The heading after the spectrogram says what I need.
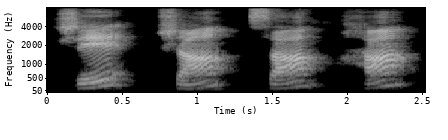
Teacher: గాలిని బయటకి ఊదుతూ పలికే అక్షరాలు ఊష్మాలు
